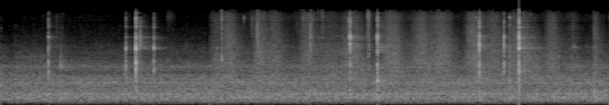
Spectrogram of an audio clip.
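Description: A drink being sipped through a straw from a lidded glass jar: quiet, with several light, sharp clicks and taps of glass, lid and straw as the jar is handled.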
